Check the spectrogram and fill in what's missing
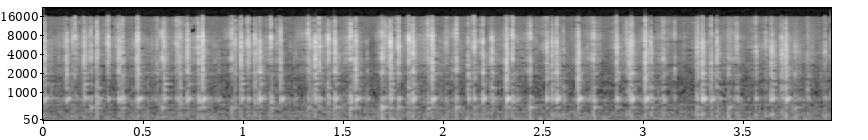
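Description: Fingertips and nails tap rapidly on the outer walls of two identical empty red plastic party cups with white interiors, held in the hands. The result is a quick, dense run of sharp, bright clicks that die away almost instantly, each carrying a faint hollow tone.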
